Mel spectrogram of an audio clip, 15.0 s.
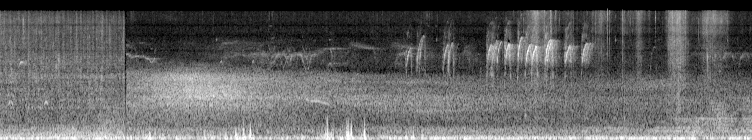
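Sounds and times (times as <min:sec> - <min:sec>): low outdoor rumble: 0:00.0 - 0:15.0
small bird chirping: 0:04.4 - 0:12.8.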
